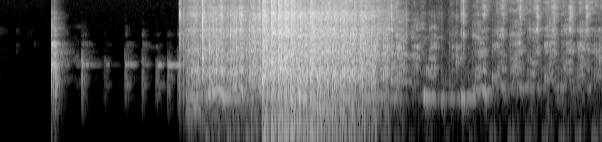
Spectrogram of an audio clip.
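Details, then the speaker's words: Gravely Model L garden tractor with Jenkins overhead-valve conversion, spray into carburetor, choke open, throttle midway: a few slow cranking clicks, then the single catches and roars two seconds before fading to uneven popping; fires on spray, gasoline and possible carb cleaning next. "Okay, well, we do know we'll fire up. So the next thing to do, put some gasoline in it, see if I've got to clean the carburetor or not."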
